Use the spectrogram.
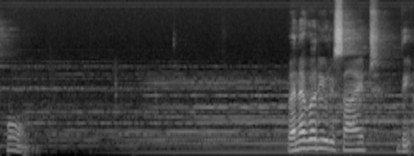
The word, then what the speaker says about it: Om: It has 3 syllables in it: A, U, M. Together it becomes Om.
